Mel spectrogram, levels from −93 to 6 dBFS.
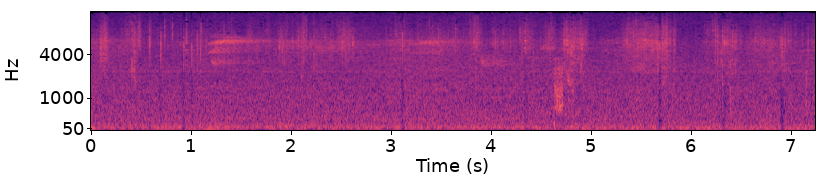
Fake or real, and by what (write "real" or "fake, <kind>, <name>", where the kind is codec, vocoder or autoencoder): fake, vocoder, Vocos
